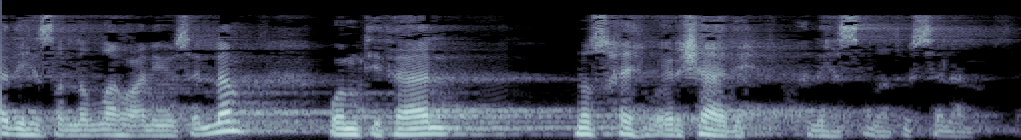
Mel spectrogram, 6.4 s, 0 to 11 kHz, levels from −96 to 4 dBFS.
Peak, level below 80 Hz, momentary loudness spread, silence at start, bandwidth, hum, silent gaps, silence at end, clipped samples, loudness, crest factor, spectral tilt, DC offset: -6 dBFS; -64 dBFS; 16 LU; 0 s; 8 kHz; none; none; 0.25 s; under 0.1%; -22 LUFS; 16 dB; -6 dB/octave; under 0.1%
